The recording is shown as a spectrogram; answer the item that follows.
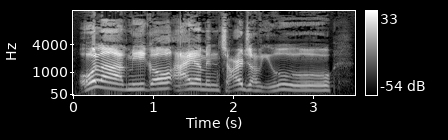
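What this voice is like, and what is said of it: Mock Mexican accent impression. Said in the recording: “impressions ... Are you straight up Frito Banditoing your way into this movie? ... Is that a Cheech impression?”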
